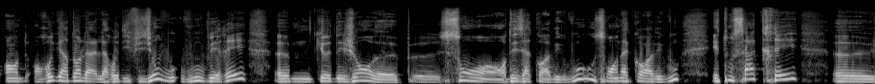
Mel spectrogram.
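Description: A man's voice: on the high side, no room sound. Chatty male talk-show host, dry sound. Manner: relaxed, chatty, many fillers. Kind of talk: casual talk-show chat.

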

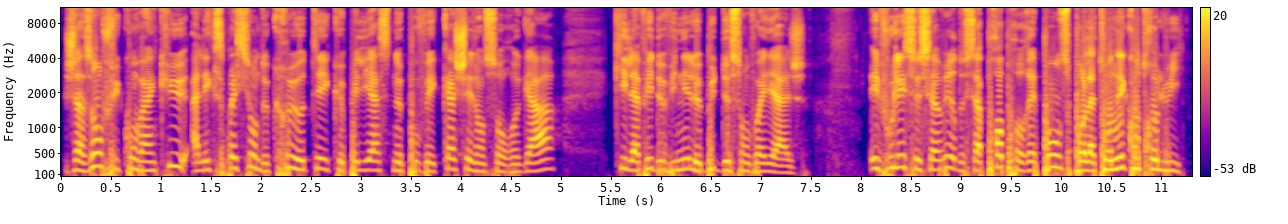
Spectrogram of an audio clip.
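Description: A woman reading an old storybook aloud in a measured, expressive way. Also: on the low side, dry recording, clean studio sound. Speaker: narrator, reader.

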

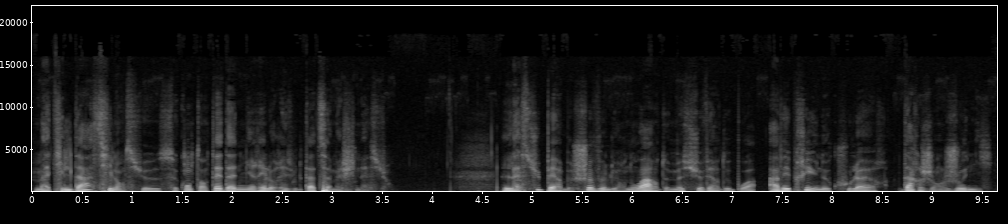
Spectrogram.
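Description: Expressive audiobook narrator, dry close sound. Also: mid-range voice, dry recording. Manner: expressive storytelling.

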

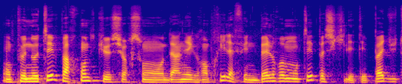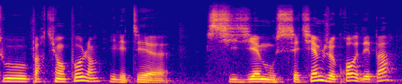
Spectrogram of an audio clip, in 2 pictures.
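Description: A man co-hosting a casual sports chat, giving his opinion in a relaxed way. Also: mid-range voice, a little fast.

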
